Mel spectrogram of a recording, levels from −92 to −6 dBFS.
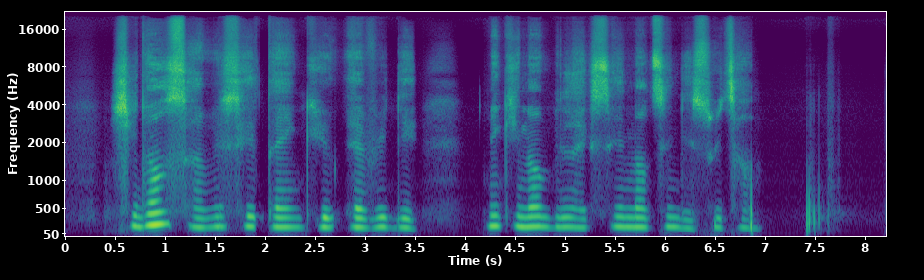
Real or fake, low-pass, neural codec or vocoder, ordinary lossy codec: fake; none; autoencoder, 48 kHz, 32 numbers a frame, DAC-VAE, trained on Japanese speech; none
